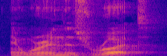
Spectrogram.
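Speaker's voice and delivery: ordinary delivery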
